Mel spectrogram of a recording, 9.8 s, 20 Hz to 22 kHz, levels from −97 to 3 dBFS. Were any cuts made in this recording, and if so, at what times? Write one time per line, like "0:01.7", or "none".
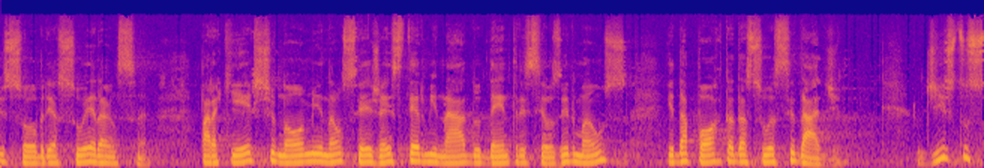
none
